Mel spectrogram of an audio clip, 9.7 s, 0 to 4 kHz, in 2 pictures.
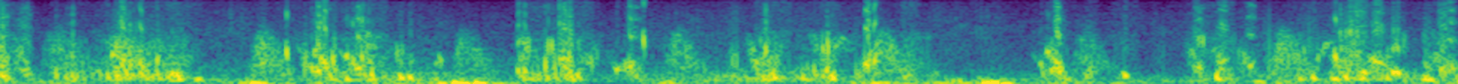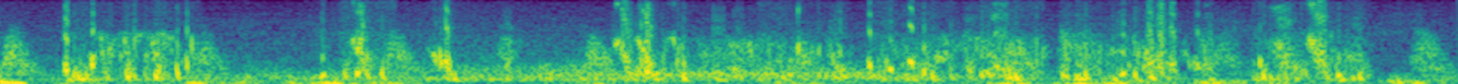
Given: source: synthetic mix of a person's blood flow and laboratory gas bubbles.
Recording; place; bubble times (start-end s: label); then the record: Doppler ultrasound of blood flow; subclavian vein
0.00-0.13 s: bubbles
0.16-0.69 s: bubbles
0.85-1.49 s: bubbles
1.69-2.19 s: bubbles
2.43-3.13 s: bubbles
3.44-3.66 s: bubbles
3.71-3.79 s: bubbles
3.95-4.21 s: bubbles
4.29-4.93 s: bubbles
5.05-5.54 s: bubbles
5.91-6.19 s: bubbles
6.26-6.60 s: bubbles
6.90-8.94 s: bubbles
9.03-9.44 s: bubbles
From the record:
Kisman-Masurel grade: 342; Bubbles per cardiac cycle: rolling drumbeat, 9 or more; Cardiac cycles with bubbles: 100%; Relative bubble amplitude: moderate (0.250 to 0.450); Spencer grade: 3 (all of the cardiac periods contain showers or single bubble signals, but not dominating or overriding the cardiac motion signals); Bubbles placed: anywhere in the cardiac cycle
